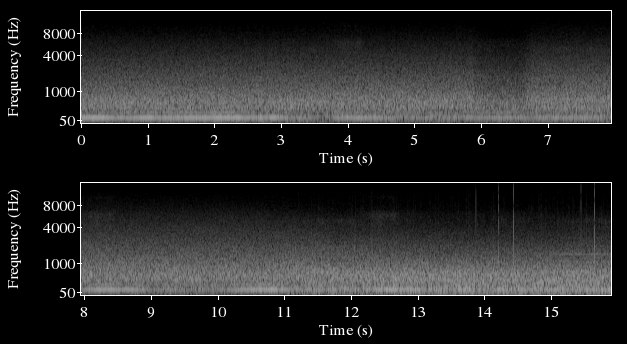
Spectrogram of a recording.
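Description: Live noise music: a dense wall of hissing noise over a steady low drone. Near the end a few brief high clicks and a thin steady high tone come in.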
